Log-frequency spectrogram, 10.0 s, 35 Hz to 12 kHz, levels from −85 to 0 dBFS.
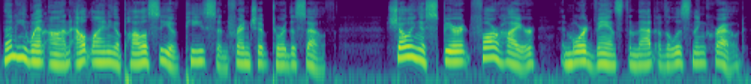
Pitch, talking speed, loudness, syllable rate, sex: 155 Hz, 160 wpm, -19 LUFS, 4.8 syllables/s, male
